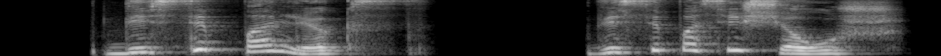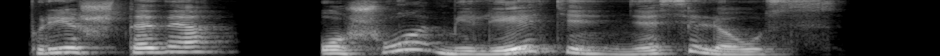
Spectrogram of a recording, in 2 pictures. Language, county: Lithuanian, Šiauliai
